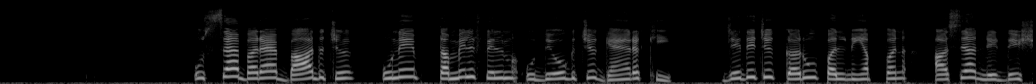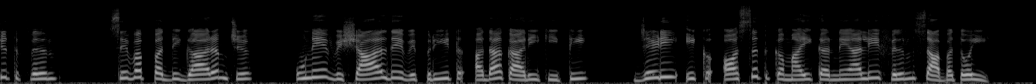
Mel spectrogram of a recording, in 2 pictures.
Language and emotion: Dogri, neutral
